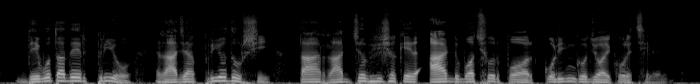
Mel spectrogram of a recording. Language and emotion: Bengali, neutral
